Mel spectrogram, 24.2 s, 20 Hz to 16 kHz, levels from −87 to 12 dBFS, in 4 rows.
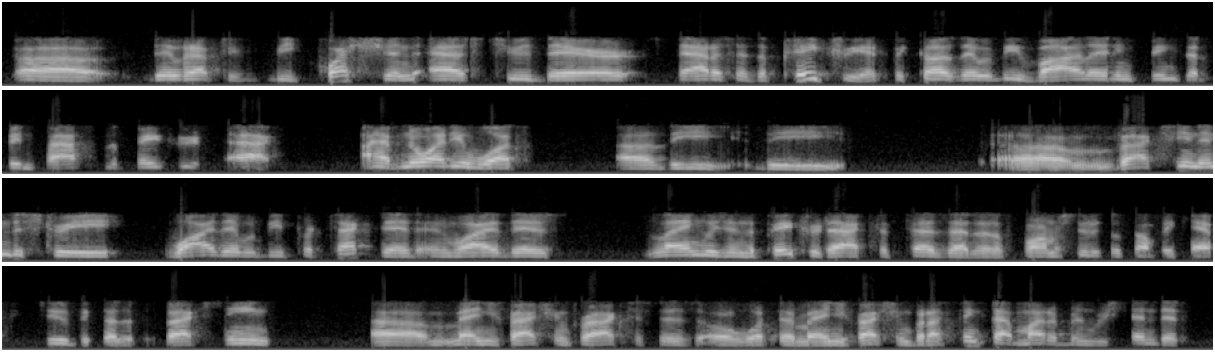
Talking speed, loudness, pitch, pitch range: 200 wpm, -20 LUFS, 125 Hz, 115-130 Hz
